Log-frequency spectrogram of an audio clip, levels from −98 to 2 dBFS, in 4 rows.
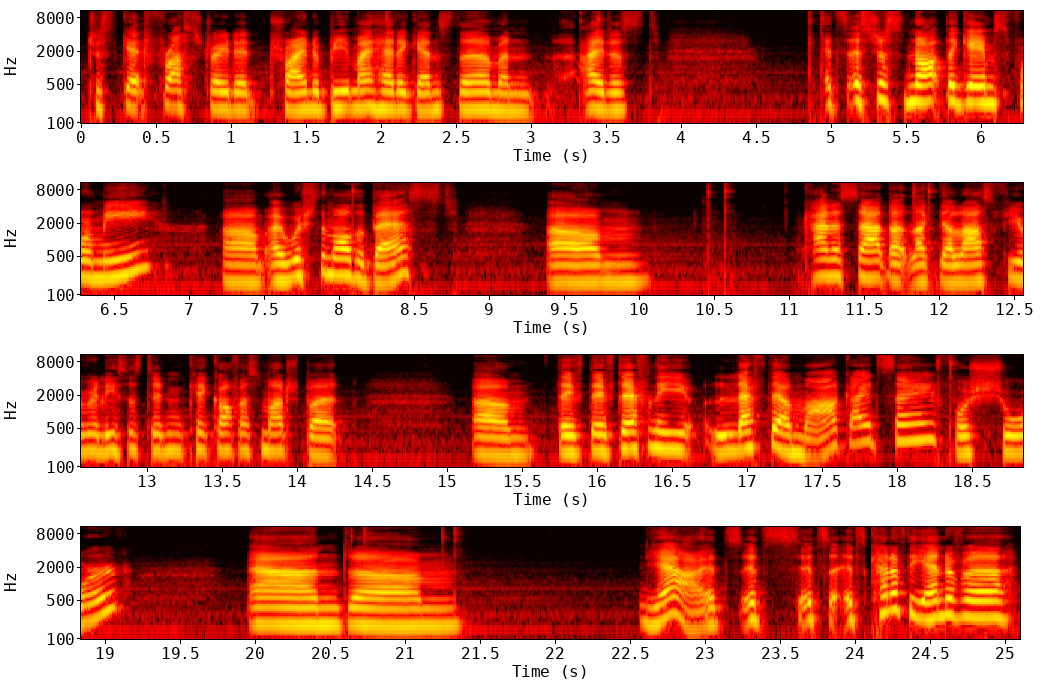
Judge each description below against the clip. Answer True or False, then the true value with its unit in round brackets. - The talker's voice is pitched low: False (185 Hz)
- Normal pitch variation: True (3.8 semitones)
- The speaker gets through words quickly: False (165 wpm)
